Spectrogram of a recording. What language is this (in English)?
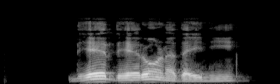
Phalura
